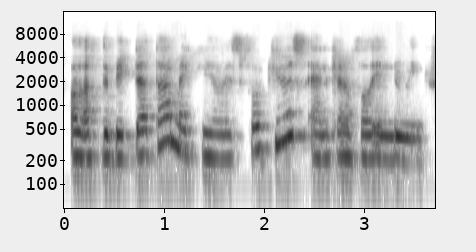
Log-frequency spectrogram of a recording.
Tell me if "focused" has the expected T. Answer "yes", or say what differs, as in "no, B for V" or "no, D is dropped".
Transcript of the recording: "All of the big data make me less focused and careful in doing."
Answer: no, T is dropped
